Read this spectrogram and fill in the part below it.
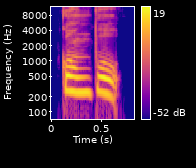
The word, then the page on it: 公布: gōng bù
